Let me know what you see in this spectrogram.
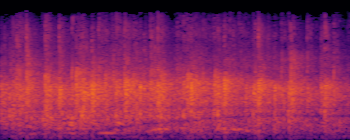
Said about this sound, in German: Ja, da darf man klatschen für den Herrn. Halleluja.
